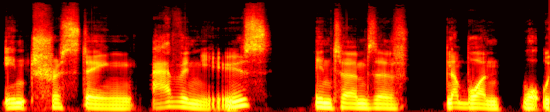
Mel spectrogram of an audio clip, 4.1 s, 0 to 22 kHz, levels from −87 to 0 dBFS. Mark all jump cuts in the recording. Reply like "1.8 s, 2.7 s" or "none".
none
